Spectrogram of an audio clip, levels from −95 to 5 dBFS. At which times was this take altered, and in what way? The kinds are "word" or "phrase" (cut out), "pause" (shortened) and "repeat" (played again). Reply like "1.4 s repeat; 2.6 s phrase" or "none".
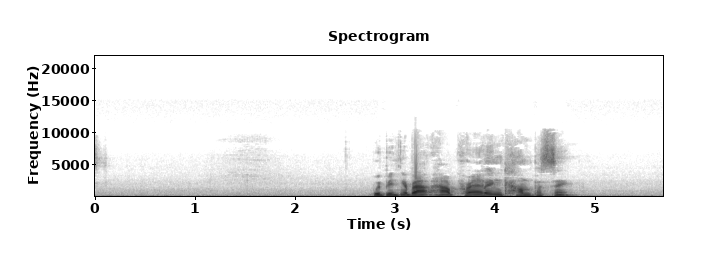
3.1 s word; 3.9 s phrase

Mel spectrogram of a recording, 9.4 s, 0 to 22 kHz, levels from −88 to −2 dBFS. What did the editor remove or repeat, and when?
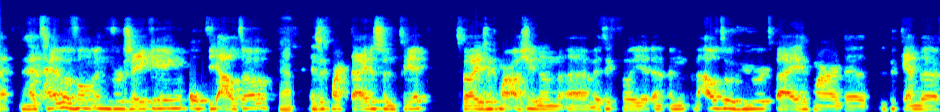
4.4 s pause

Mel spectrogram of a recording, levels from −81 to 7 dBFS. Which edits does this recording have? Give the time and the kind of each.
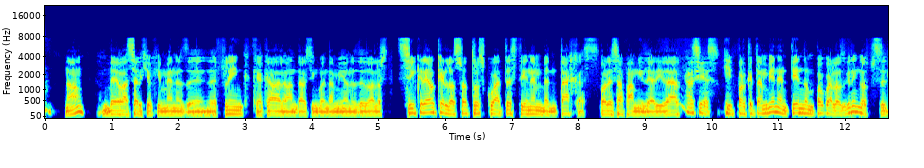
none

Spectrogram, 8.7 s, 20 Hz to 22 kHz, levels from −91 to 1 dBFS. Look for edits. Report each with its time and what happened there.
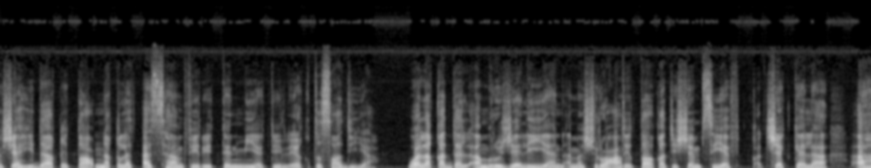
0.9 s word; 1.4 s word; 2.0 s word; 4.5 s word; 5.7 s word; 6.2 s word; 7.4 s word

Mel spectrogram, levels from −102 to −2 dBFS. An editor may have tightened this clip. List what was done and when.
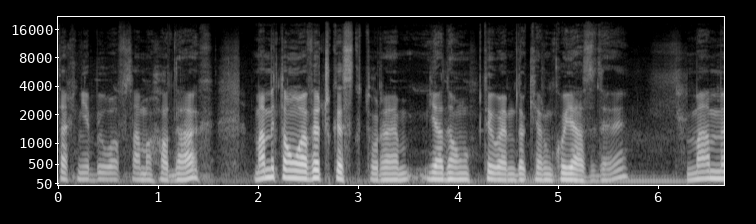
1.8 s pause; 3.0 s phrase; 4.2 s pause

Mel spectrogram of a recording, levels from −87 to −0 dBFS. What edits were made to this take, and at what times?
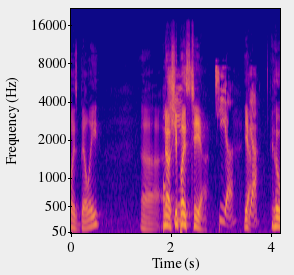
1.8 s word

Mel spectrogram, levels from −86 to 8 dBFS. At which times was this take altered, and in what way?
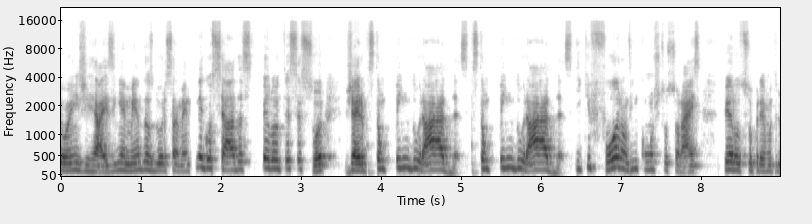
1.6 s word; 3.8 s word; 5.1 s repeat; 7.1 s word

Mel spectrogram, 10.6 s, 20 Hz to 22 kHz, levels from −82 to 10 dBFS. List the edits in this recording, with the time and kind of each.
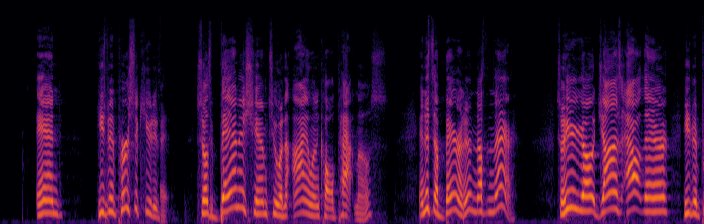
2.4 s word; 3.1 s phrase; 6.9 s word

